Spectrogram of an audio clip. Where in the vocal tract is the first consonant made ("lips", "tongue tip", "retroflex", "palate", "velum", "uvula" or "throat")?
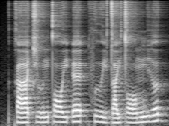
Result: velum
